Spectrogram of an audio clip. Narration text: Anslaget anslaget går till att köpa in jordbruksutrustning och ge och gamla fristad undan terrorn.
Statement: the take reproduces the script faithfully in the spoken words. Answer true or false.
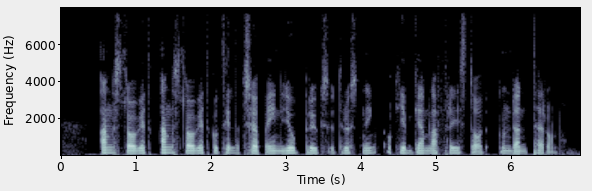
true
